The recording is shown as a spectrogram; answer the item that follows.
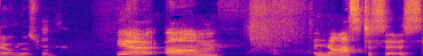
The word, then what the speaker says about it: Anastasis: Anastasis, I guess, is the actual pronunciation.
